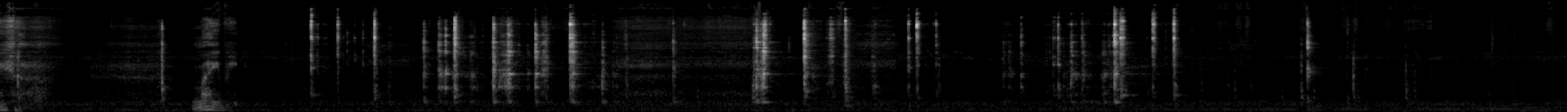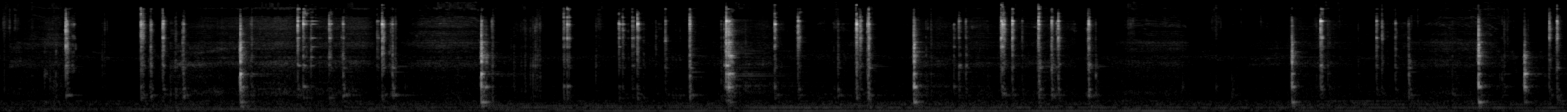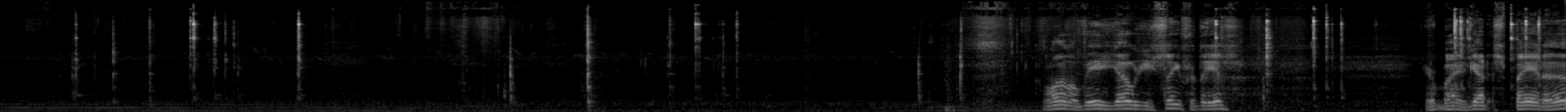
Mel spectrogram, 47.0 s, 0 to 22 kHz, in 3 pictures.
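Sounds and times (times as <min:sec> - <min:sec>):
low steady hum: 0:00.0 - 0:47.0
hand tools clinking on metal: 0:15.8 - 0:36.6, 0:41.0 - 0:47.0.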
